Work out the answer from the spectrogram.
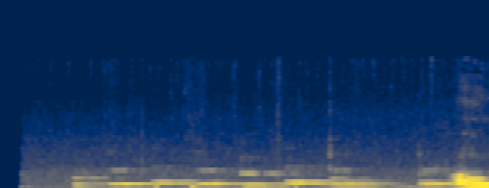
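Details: Only music plays: steady, bell-like mallet tones in a slow melody, with no animal calls.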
